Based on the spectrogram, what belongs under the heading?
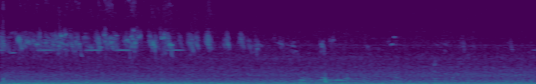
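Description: Faint high-pitched bird chirping in a quick series that thins out about three seconds in, over a low steady background rumble.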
